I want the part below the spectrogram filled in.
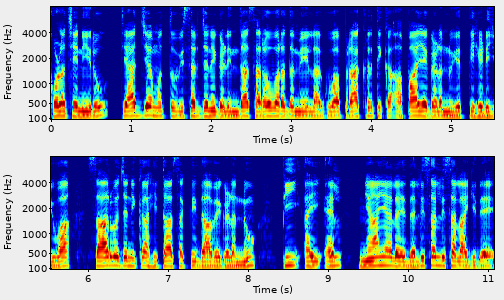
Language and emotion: Kannada, neutral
